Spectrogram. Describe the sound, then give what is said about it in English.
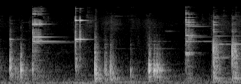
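Plates of food set down one after another on a table by waiters, a quick run of bright clinks and clatters of crockery and glassware, with no talk. “Three waiters emerge from the back. They place plate after plate of food on the table.”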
